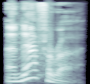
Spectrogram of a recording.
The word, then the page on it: anaphora: British English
